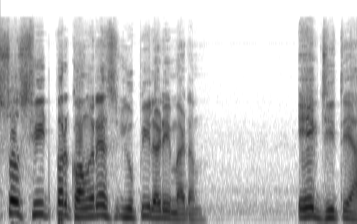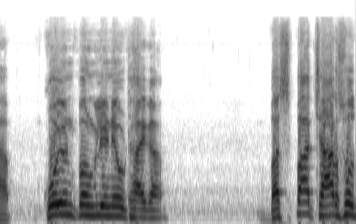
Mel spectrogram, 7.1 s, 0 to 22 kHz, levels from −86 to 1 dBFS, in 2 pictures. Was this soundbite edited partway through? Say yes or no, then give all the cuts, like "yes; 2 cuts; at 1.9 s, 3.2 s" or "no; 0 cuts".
no; 0 cuts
